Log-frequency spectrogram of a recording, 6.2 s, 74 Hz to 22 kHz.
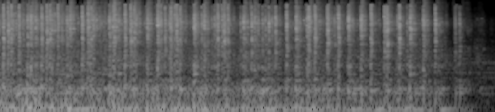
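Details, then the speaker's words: Big-block Chevy 454 in a barn-find T-bucket with both exhaust tubes removed, open headers. Loud, crackling V8 rumble with a fast, even firing beat that settles as revs drop; the engine sounds healthy. "All right, both tubes are off. Let's hear it. Open it. Let's hear it. Open her. How she's going to sound in the Monte Carlo."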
